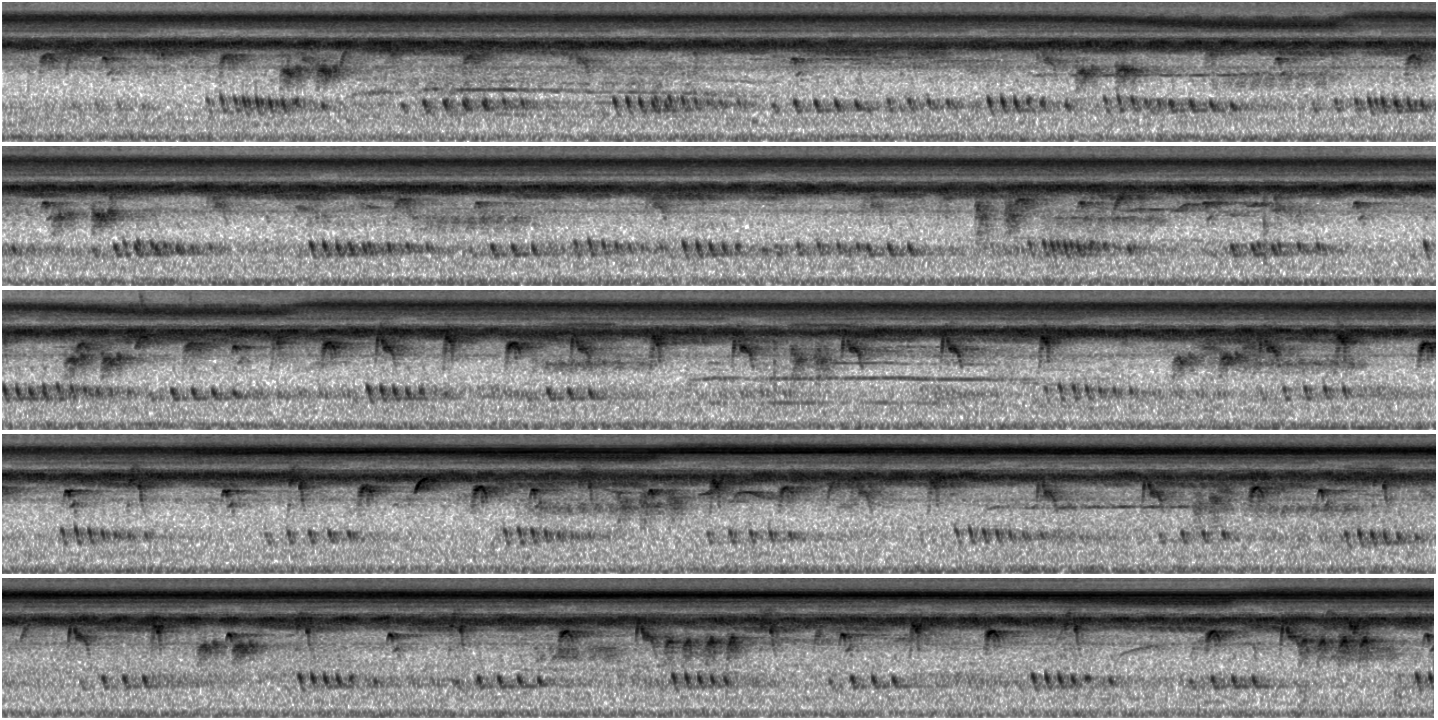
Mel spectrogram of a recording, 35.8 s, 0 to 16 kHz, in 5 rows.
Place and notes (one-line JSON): {"title": "中路坑, 桃米里, 埔里鎮 - Bird and insects", "date": "2016-05-06 07:37:00", "description": "Sound of insects, Bird sounds, in the morning, Crowing sounds\nZoom H2n MS+XY", "latitude": "23.95", "longitude": "120.92", "altitude": "585", "timezone": "Asia/Taipei"}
